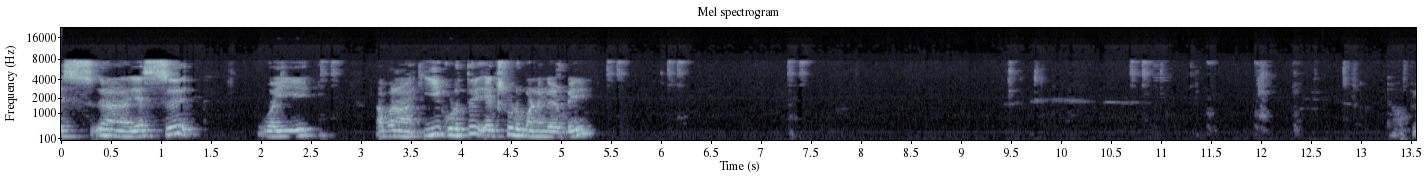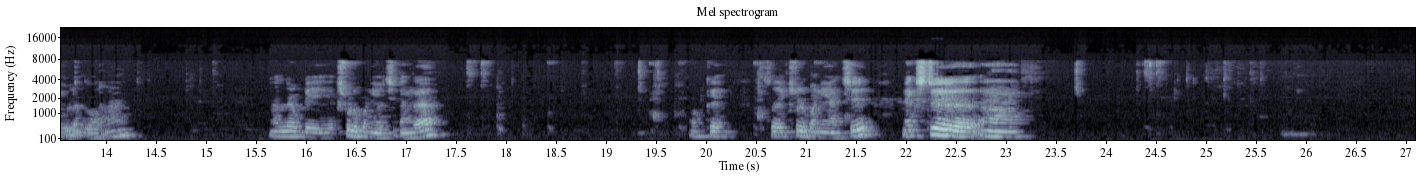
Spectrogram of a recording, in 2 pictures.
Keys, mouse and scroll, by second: 3.9 e, 8.0 e, 8.5-9.4 scroll up 1, 9.7 g, 11.7 scroll down 2, 11.7-13.1 middle drag, 13.1 KP_7, 13.9-14.6 scroll down 2, 14.6 g, 18.7-21.1 middle drag, 21.1-21.4 scroll up 1, 21.4-23.5 middle drag, 23.5 g, 25.2 alt+a, 25.7 ctrl+r.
